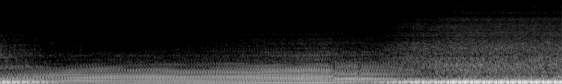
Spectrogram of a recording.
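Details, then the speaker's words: 2014 Victory Cross Country V-twin, almost 70K miles, first cold start since November, fuel pump whine: deep, even thump at idle, throttle blip swells cleanly with no misses or knocks; healthy. "Fire up. Let's see what she sounds like. She does have almost 70K, so she needs a few little things. Let's hear how she sounds. Oh, the fuel pump's screaming."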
